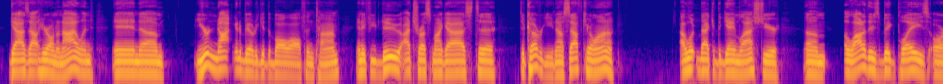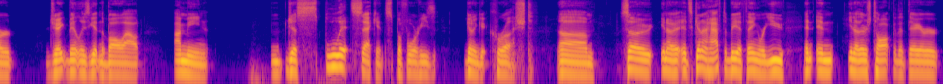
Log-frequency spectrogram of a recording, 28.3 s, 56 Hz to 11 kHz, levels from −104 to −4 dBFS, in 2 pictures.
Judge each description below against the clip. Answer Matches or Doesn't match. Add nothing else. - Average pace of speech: Matches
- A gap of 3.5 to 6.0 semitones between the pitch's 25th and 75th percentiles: Doesn't match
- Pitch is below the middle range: Matches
